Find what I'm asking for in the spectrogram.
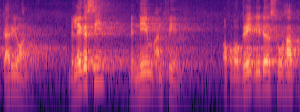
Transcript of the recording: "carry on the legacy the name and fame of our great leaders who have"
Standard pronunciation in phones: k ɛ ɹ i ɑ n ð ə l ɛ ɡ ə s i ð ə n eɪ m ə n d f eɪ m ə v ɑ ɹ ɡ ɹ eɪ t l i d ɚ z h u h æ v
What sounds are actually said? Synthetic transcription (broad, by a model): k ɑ ɹ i ɑ n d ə l ɛ ɡ ə s i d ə n eɪ m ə n f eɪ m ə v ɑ w ɡ ɹ eɪ t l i d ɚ s h u h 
